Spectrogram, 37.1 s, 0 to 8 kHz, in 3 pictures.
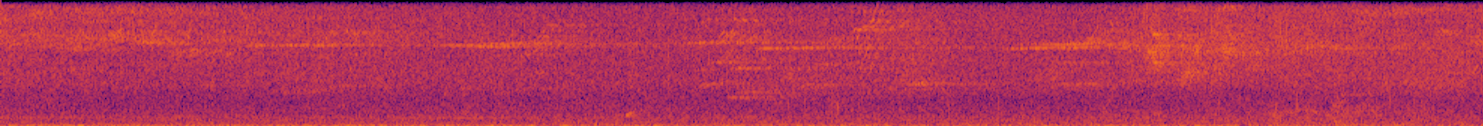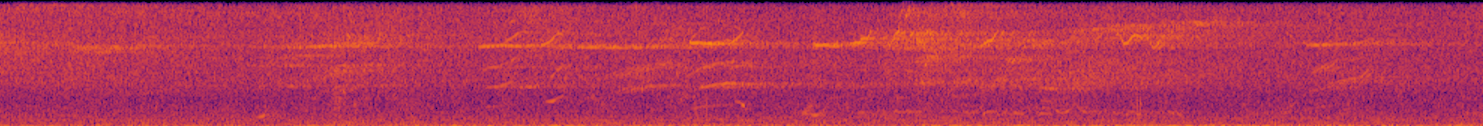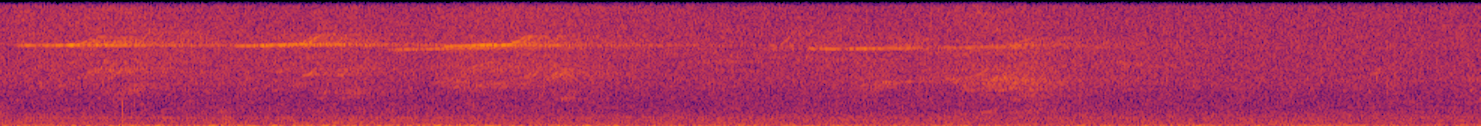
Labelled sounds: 3.8	4.7	killer whale, 4.5 to 6.5 kHz
5.7	7.9	killer whale, 1.2 to 8.0 kHz
17.1	18.7	killer whale, 1.1 to 5.8 kHz
23.2	23.8	killer whale, 2.4 to 3.8 kHz
32.5	33.6	killer whale, 0.89 to 8.0 kHz

